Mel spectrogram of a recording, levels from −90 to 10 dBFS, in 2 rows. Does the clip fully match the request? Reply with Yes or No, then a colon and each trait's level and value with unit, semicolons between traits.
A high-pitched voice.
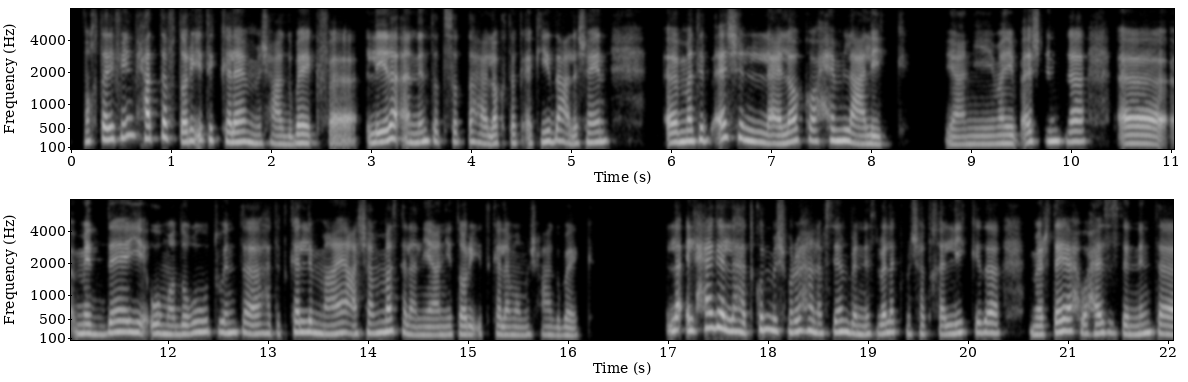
Yes: high, 205 Hz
